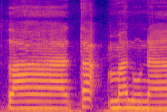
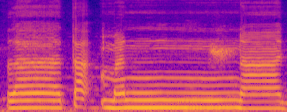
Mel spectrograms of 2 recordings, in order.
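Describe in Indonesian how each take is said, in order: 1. Vokal u samar yang cepat memisahkan kedua bunyi n. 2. Kedua bunyi n menyatu tanpa vokal di antaranya. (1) "kalau dibaca ikhtilas" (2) "dibaca ismam"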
